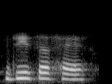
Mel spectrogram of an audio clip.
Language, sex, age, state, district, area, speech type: Hindi, female, 18-30, Madhya Pradesh, Gwalior, urban, conversation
